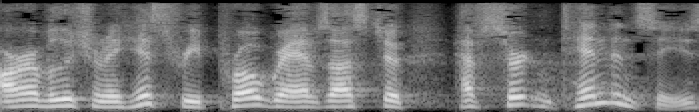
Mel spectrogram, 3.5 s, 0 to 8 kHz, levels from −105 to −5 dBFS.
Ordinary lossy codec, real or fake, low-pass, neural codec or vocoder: MP3, 32 kbps; fake; 7.2 kHz; codec, 24 kHz, 0.5 kbps, DualCodec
